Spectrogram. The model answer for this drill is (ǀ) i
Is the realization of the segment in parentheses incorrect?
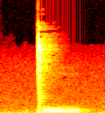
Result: no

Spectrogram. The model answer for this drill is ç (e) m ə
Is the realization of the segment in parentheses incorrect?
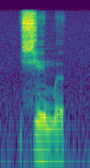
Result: no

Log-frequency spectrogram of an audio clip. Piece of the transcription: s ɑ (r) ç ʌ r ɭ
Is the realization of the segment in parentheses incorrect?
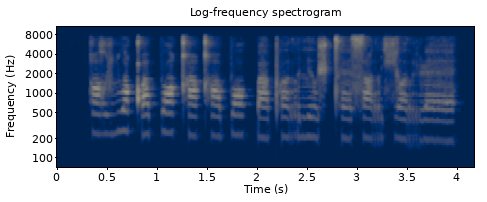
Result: no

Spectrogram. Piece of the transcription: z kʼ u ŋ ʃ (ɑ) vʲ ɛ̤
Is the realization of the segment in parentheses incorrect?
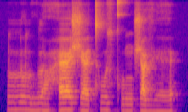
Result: no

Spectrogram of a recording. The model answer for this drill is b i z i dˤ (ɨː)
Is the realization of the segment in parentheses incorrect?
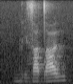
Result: no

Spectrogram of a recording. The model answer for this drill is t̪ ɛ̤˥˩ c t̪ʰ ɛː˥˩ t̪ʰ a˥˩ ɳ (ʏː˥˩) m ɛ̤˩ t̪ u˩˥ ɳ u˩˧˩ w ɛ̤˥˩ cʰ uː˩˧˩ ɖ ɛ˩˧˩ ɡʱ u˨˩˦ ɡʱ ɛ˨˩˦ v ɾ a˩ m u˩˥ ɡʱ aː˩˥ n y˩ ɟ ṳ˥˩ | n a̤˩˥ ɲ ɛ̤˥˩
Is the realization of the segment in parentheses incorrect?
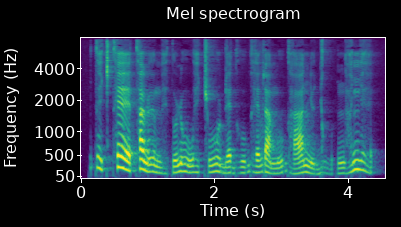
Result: no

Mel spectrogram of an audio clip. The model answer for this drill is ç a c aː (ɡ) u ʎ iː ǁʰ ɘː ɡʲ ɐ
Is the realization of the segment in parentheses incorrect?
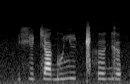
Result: no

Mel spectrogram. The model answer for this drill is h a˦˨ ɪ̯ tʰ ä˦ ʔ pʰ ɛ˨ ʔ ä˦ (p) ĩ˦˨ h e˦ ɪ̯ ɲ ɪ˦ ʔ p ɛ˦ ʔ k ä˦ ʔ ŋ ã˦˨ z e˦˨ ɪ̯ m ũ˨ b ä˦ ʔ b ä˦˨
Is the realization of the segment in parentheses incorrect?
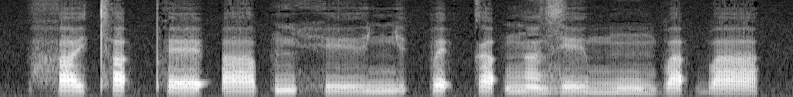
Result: no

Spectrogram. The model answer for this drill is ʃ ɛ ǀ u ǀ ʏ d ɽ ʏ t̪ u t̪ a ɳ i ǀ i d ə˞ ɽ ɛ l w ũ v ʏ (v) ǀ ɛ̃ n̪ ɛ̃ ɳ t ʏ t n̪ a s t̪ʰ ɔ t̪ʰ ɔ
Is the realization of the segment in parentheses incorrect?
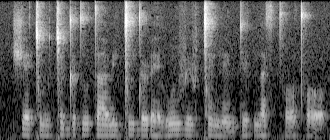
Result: no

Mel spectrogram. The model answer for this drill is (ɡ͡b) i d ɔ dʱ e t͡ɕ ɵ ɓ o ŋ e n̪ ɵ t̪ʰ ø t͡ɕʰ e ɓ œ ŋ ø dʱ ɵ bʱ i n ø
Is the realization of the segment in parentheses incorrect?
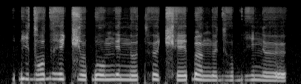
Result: yes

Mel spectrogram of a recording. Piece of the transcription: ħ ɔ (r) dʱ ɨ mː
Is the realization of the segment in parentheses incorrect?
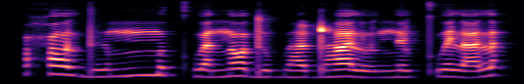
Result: yes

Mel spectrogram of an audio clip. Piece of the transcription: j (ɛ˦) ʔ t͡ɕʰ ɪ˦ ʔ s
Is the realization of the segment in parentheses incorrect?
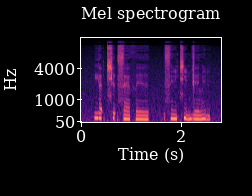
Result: no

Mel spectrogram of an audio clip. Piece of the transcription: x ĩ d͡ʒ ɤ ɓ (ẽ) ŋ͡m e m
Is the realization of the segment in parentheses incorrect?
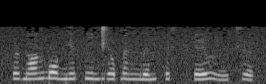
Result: yes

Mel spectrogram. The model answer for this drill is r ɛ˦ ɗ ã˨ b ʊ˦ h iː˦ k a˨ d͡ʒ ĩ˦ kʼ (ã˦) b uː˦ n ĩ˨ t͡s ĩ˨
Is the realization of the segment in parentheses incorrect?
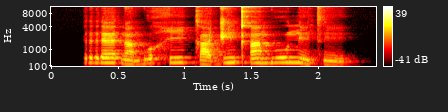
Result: no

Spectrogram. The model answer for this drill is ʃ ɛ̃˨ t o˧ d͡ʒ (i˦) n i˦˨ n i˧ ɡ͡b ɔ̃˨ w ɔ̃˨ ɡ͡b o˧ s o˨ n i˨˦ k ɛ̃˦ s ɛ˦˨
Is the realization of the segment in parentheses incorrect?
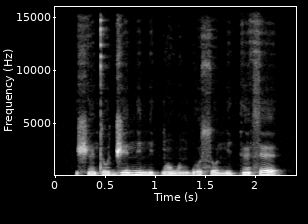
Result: yes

